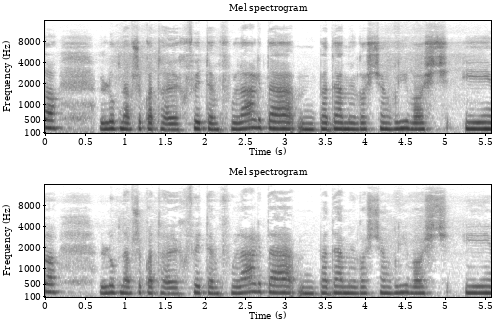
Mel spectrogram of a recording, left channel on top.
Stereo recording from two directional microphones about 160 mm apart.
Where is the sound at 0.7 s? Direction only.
20° left (ahead or behind).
